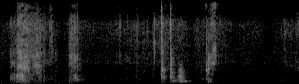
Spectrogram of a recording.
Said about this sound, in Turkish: Fermuarımı ayırıyorum.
